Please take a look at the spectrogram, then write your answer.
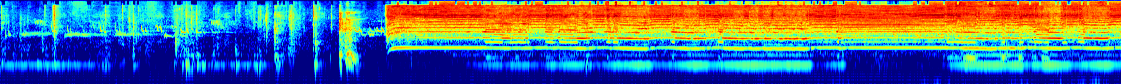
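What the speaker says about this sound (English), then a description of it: "Now I'll sand down the top of the pillars so they won't be so rough." The tops of the pillars on a custom Matchbox Porsche model are sanded with a power tool. A few light handling clicks give way to a loud, steady, high-pitched motor whine that runs to the end.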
